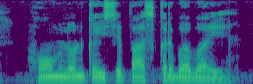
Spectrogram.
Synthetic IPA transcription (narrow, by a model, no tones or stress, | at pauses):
hoːmloːnkəisepaːskəɾbaːbaːeː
